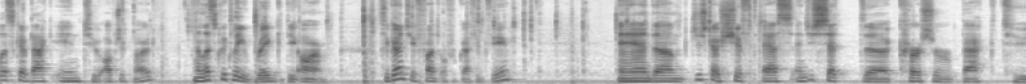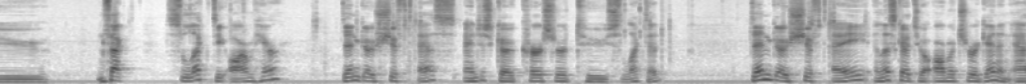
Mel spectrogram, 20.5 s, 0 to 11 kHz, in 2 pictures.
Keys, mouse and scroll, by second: 0.0-4.4 drag, 2.6 KP_4, 3.6 KP_1, 4.4-12.1 shift+middle drag, 4.8 scroll up 2, 5.0 alt+a, 5.5-5.8 scroll down 1, 6.2-7.4 scroll up 2, 7.4 shift+s, 12.6 click, 14.2 shift+s, 18.4 shift+a.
